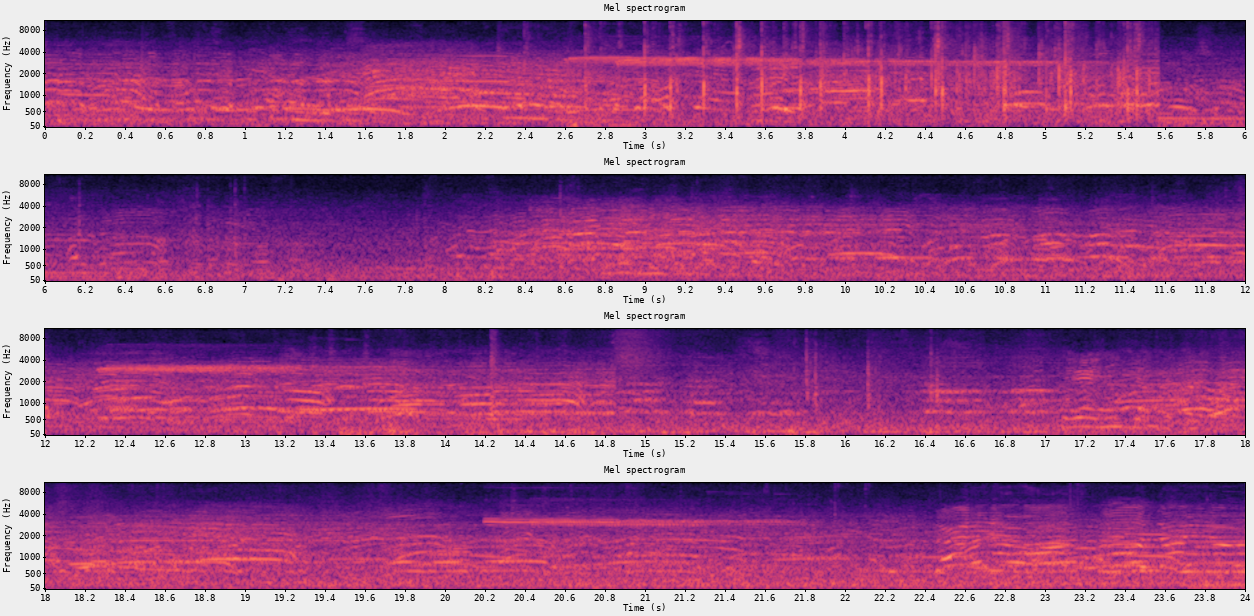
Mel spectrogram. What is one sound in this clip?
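A crowd of young men shouts and cheers nearby outdoors.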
